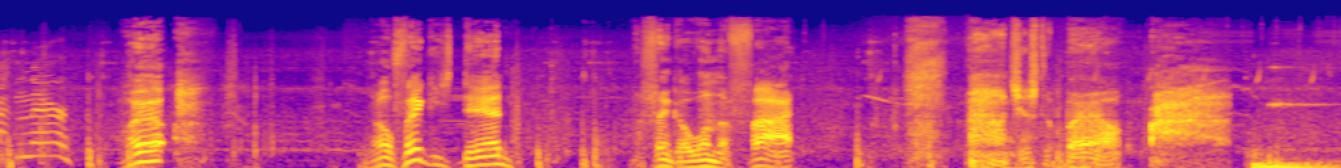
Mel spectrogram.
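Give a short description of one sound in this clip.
A man answers in a rough, gruff voice.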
